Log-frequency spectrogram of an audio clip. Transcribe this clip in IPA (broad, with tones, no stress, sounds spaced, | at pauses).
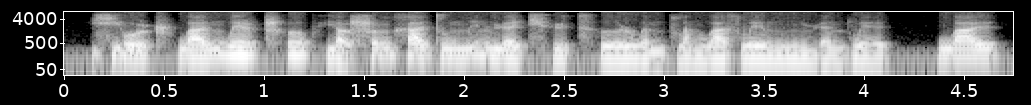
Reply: ɕ j o̰˨˩ ʊ̯ ʈ͡ʂʰ w a˧˥ ɪ̯ m w e˥˩ ɪ̯ ʈ͡ʂʰ ɤ˥ pʰ j ä̰˨˩ ʂ ɤ˥ ŋ x a˥˧ ɪ̯ t̪ u˥˧ m i˥˧ n ɥ ɛ˥˩ t͡ɕʰ y˧˥ t͡sʰ ɹ̩˧˥ ɻ w ə̰˨˩ n t͡s w a˦ n w ä˥˧ s w e˥˧ ɪ̯ m i˥˩ ŋ m ɥ ɛ˧˥ n t̪ w e˧ ɪ̯ | w a˥ ɪ̯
